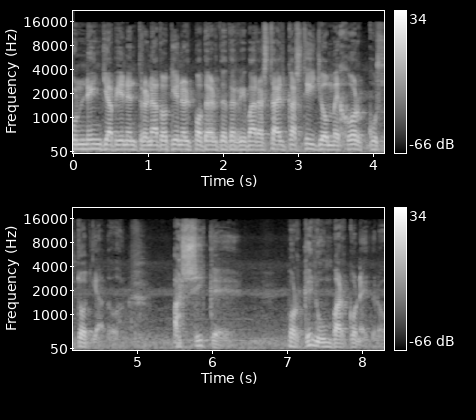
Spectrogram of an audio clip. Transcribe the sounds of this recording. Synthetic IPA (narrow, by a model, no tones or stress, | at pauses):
unːĩnɟaβje̞nẽ̞nt̪ɾe̞naðo̞t̪je̞nelpo̞ðe̞ɾðe̞ðe̞riβaɾast̪ae̞lkast̪iʎo̞me̞xo̞ɾkust̪o̞ðja̰ðo̞̰ | asike̞̰ | po̞ɾke̞nuumbaɾko̞ne̞̰ɣɾo̰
